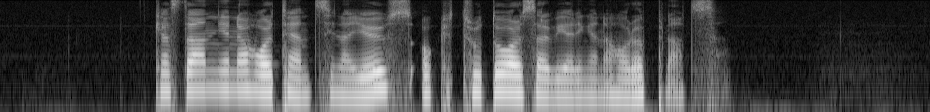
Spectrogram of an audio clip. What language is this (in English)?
Swedish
